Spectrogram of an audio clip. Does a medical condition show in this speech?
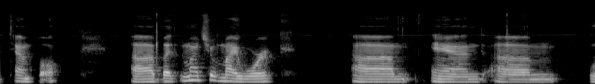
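No.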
